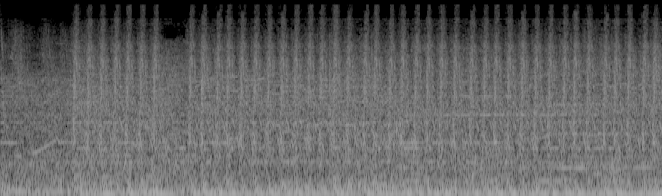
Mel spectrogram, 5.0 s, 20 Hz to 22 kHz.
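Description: Rapid, continuous automatic gunfire from enemies in Halo 2, dense repeated shots over a heavy rumbling background, loud and unbroken throughout.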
